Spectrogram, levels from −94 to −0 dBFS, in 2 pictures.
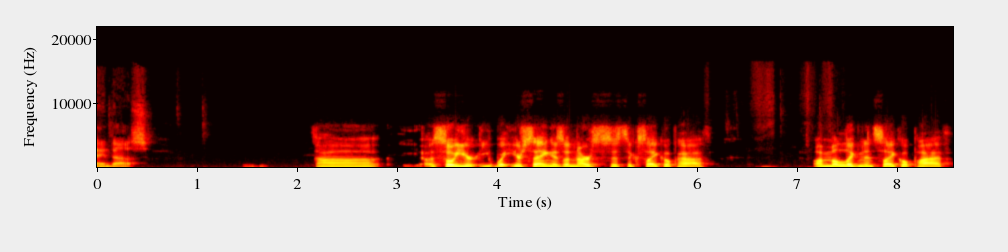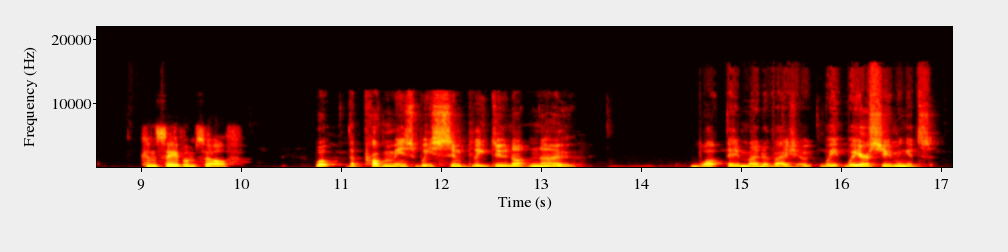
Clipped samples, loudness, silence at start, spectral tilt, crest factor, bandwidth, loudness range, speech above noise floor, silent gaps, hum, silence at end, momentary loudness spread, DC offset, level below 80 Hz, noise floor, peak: under 0.1%; -25 LUFS; 0 s; -5.5 dB/octave; 26 dB; 16.5 kHz; 8 LU; 51 dB; none; none; 0.2 s; 14 LU; under 0.1%; -66 dBFS; -76 dBFS; 0 dBFS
